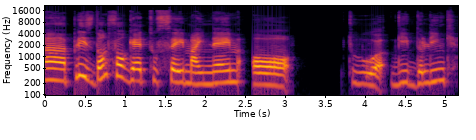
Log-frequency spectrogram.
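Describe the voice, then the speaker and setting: On a very clean recording with a silent background, a woman speaks with a French accent. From France. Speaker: crafts tutorial maker. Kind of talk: tutorial. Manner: halting, hesitant.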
